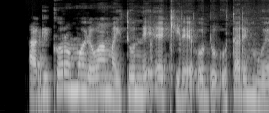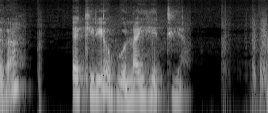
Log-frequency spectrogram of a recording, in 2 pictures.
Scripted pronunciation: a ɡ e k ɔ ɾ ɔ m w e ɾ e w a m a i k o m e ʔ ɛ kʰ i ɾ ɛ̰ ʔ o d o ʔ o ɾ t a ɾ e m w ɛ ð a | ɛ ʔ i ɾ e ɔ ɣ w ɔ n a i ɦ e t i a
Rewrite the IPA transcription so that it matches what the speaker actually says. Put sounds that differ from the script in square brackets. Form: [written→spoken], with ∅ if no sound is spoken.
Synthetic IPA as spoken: a ɡ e k ɔ ɾ ɔ m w [e→a] ɾ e w a m a i [k→t] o [m→n] e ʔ ɛ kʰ i ɾ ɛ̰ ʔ o d o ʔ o [ɾ→∅] t a ɾ e m w ɛ [ð→ɣ] a | ɛ [ʔ→k] i ɾ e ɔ ɣ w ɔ n a i ɦ e t i a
